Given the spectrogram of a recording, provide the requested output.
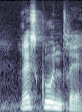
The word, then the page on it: rescontre: Provençal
